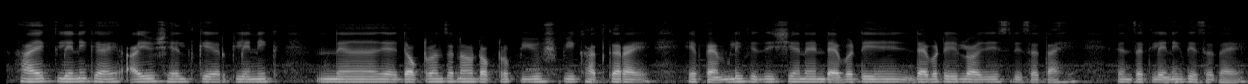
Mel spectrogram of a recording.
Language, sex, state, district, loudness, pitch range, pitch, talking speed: Marathi, male, Maharashtra, Aurangabad, -28 LUFS, 120-130 Hz, 125 Hz, 140 wpm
